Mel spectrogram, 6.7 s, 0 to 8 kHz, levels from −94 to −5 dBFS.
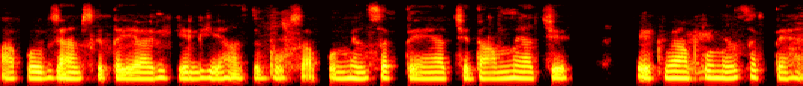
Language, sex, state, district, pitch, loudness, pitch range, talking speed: Hindi, female, Bihar, Jahanabad, 185 Hz, -25 LUFS, 180-195 Hz, 205 wpm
